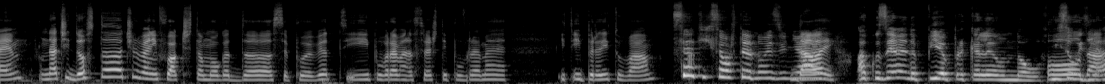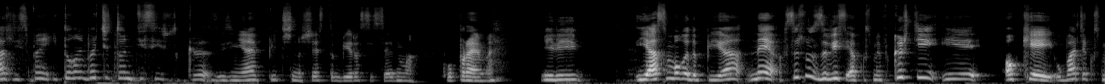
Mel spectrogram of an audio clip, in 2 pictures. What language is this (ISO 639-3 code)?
bul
